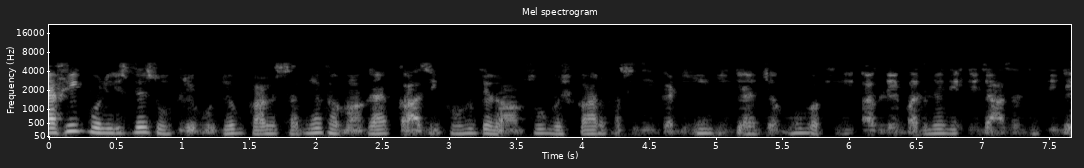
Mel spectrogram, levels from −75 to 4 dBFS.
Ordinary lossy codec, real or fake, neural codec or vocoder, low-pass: none; fake; vocoder, 22.05 kHz, 80 mel bands, HiFi-GAN; 5.4 kHz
